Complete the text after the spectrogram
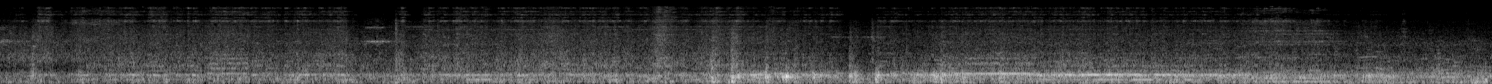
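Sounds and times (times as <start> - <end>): train humming on rails: 0.0 - 14.9
wheels knocking over rail joints: 3.0 - 13.4.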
